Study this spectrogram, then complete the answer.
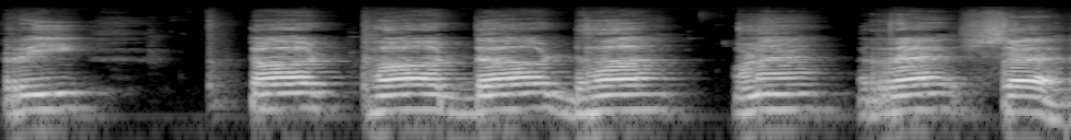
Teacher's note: हमारी जीहवा होती है ना वह हल्की सी मुड़कर झटके के साथ हमारी मूर्धा को स्पर्श करती है। इसलिए इनका इन वर्णों का उच्चारण स्थान मूर्धा माना जाता है।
